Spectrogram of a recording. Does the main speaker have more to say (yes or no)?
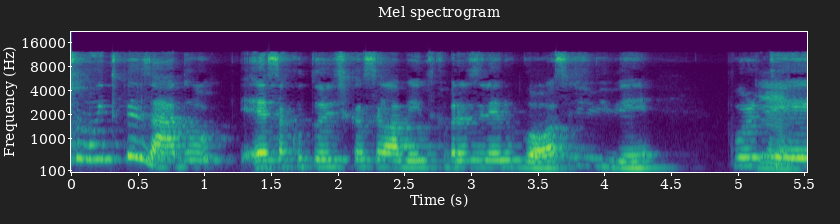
yes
